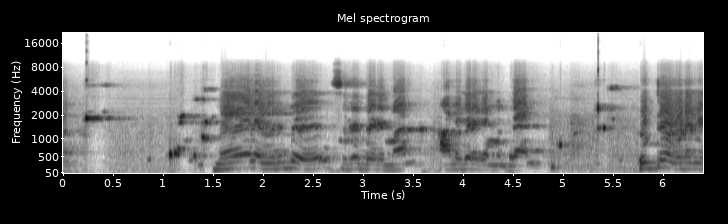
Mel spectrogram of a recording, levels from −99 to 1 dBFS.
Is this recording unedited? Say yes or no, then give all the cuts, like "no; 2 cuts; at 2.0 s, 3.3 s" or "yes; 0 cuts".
yes; 0 cuts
